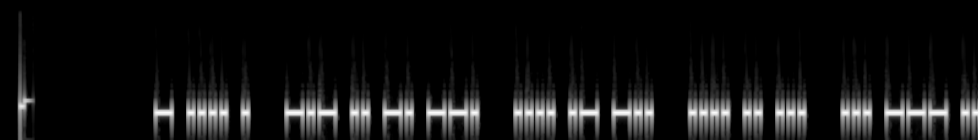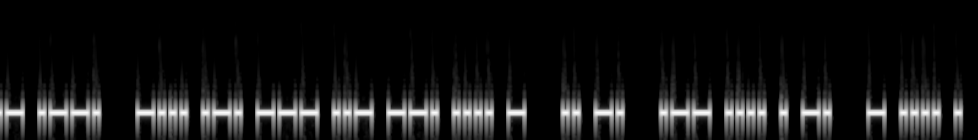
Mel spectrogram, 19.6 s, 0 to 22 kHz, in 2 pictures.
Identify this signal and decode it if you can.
Morse code, heard as a keyed tone, about 23 wpm, 700 Hz. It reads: THE KING HAD HIS SOUP BROUGHT IN WHEN THE
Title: Sentences from Top 1000 Words - Review Part 6 - 22wpm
